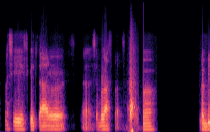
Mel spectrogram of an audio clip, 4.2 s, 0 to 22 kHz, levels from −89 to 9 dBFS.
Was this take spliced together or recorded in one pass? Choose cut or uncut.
cut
